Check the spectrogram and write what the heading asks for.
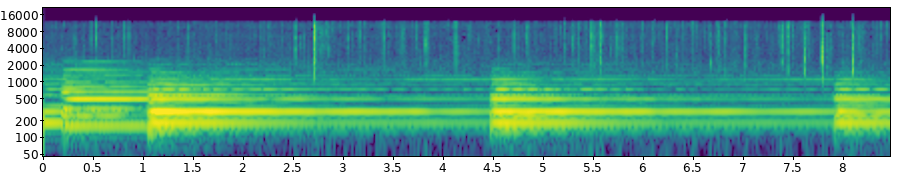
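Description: Soft, slow piano music, a new sustained chord struck about every three to four seconds, with scattered water drips and small splashes over it.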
